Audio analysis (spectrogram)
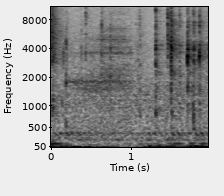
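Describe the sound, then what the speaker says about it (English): Keys clatter on a computer keyboard as code comments are entered, soft irregular bursts of clicks that cluster toward the end over a low steady room hum, with no voices. "I'll start typing out some comments too."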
